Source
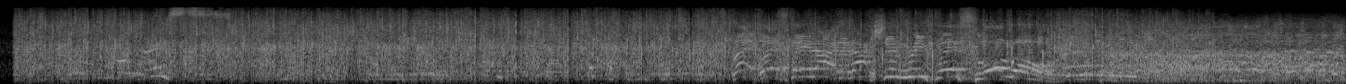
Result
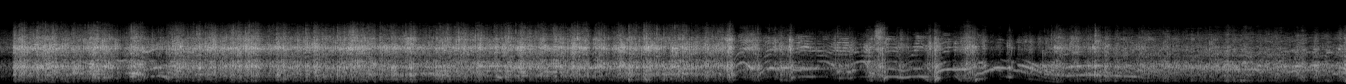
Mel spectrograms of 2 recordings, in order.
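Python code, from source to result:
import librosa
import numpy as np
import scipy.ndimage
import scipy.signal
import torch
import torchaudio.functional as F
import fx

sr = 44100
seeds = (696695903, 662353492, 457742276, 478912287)

y = fx.bass_treble(x, sr, bass_db=-6, treble_db=-12)
y = fx.over_compress(y, sr, threshold_db=-34.0, ratio=-0.5)
y = fx.cabinet(y, sr, low_hz=110.0, low_slope=24, high_hz=5100.0, hz=(150.0, 260.0, 830.0, 1300.0, 2100.0, 3300.0), db=(-4, -7, 9, -9, 10, 7))
y = fx.doubler(y, sr, ms=27.0, db=-10.0)
y = y * 10.0 ** (4.0 / 20.0)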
